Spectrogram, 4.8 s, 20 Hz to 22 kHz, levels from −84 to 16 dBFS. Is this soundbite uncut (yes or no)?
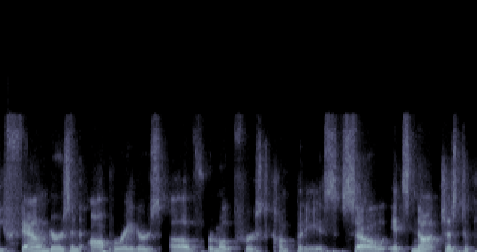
yes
